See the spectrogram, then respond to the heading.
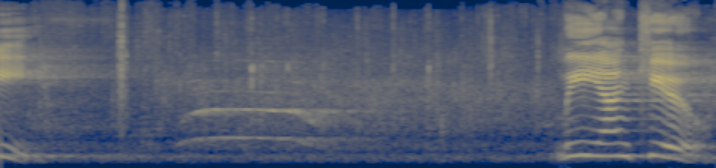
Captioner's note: applause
